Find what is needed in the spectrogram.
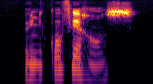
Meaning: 1. conference 2. lecture; talk
- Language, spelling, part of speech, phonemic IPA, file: French, conférence, noun, /kɔ̃.fe.ʁɑ̃s/, Fr-conférence.ogg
